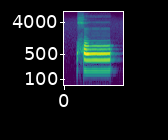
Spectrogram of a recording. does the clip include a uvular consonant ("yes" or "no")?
yes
